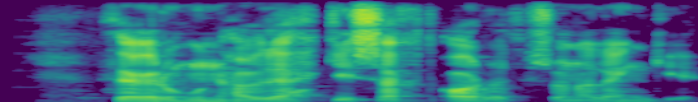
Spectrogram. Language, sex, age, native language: Icelandic, male, 14, Icelandic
